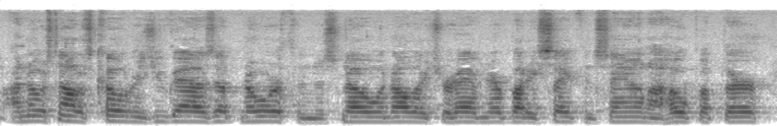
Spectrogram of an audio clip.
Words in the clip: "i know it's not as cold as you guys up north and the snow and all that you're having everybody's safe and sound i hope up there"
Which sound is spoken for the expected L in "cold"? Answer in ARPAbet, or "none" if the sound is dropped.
none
